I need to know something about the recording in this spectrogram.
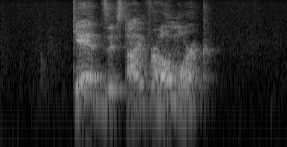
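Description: A young man speaks loudly and with animation close by.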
